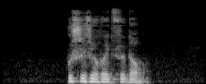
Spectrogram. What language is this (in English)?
Chinese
